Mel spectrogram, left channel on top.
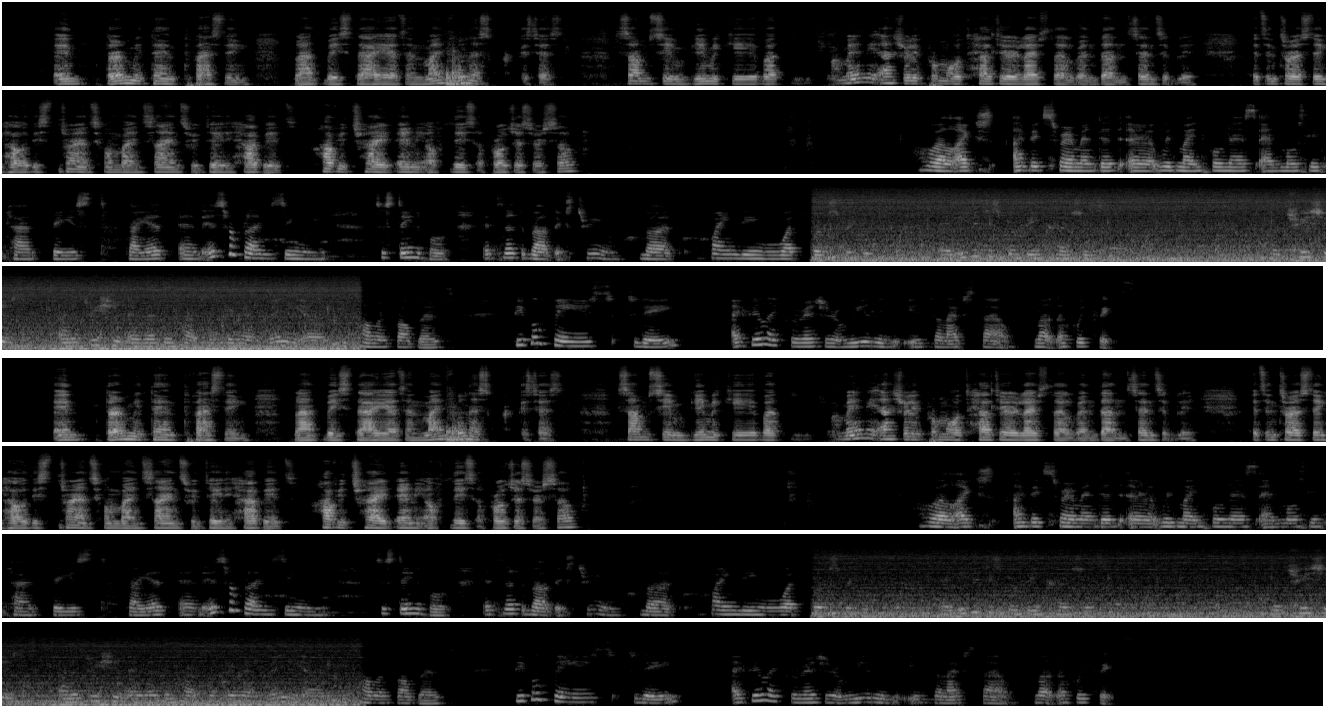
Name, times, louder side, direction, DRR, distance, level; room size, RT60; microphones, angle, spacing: voice 1, 0.5-4.9 5.2-8.0 8.3-19.0, right 1 dB, 50° right, 1.5 m, -34 dB
voice 2, 4.4-4.7 6.1-6.2 8.2-8.5 22.4-33.2 33.4-37.8 39.1-39.9 40.3-44.1 44.8-46.5 47.0-50.8, left 2 dB, 85° left, 1.0 m, -38 dB
sound 1, 34.6-43.3, left 2 dB, 45° left, 0.6 m, -35 dB
4.5 x 2.1 x 3.1 m
head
